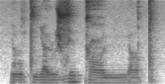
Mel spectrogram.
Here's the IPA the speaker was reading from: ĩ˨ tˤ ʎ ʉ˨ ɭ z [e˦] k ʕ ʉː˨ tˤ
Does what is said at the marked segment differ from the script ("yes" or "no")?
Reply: yes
